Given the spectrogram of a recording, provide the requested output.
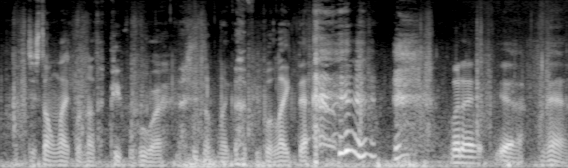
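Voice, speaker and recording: Against noticeable background noise, a man talks at a fairly quick pace with a very deep, low pitch. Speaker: vlogger and author. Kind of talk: casual vlog monologue. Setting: outdoors on a hike. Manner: loud.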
